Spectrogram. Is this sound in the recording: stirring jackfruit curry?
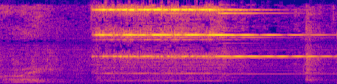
no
